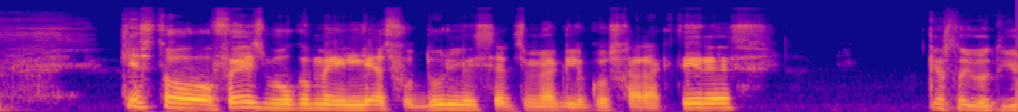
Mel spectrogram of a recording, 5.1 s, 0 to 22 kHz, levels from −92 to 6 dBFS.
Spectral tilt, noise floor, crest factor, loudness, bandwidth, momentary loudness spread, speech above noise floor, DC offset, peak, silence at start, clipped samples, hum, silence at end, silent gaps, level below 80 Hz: -5.5 dB/octave; -66 dBFS; 14 dB; -15 LUFS; 13.5 kHz; 10 LU; 51 dB; under 0.1%; -2 dBFS; 0.2 s; under 0.1%; none; 0 s; none; -60 dBFS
